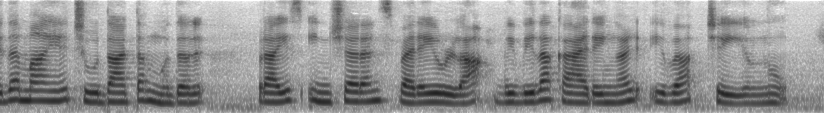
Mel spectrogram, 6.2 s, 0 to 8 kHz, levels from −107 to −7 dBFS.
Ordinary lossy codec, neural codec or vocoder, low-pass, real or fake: none; codec, 16 kHz, 0.8 kbps, ZipCodec; none; fake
